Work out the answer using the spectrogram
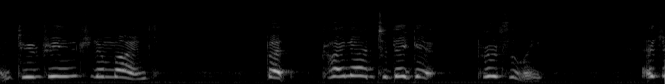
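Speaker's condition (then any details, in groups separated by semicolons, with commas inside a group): Quadriplegic cerebral palsy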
